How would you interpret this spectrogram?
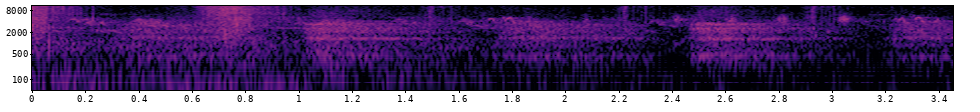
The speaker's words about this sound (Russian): Что это? Что это? Это олень.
